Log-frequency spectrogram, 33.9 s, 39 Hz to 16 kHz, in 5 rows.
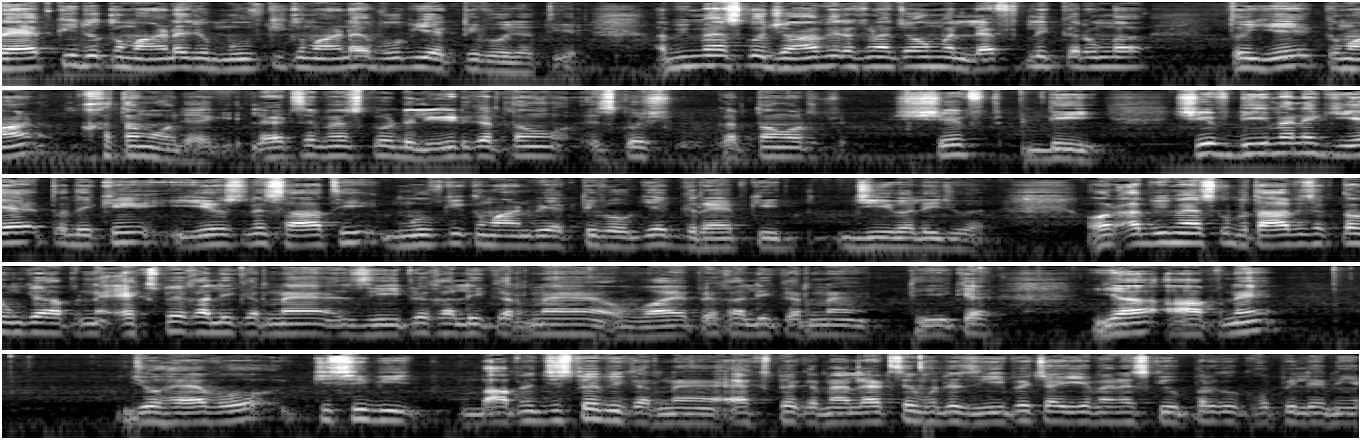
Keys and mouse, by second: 9.6 Delete, 10.8 click, 12.7 shift+d.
